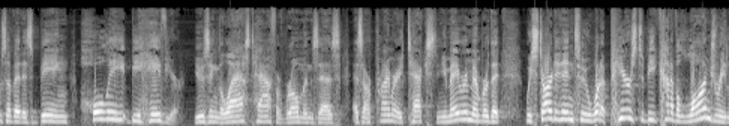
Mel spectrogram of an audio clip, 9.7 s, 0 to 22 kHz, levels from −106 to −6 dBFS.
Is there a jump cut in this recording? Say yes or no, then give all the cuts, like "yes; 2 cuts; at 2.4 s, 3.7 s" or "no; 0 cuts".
yes; 2 cuts; at 1.0 s, 4.6 s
